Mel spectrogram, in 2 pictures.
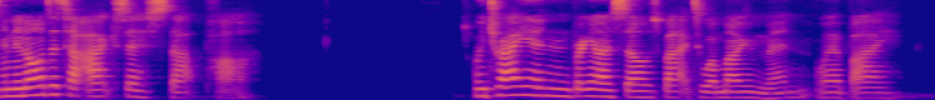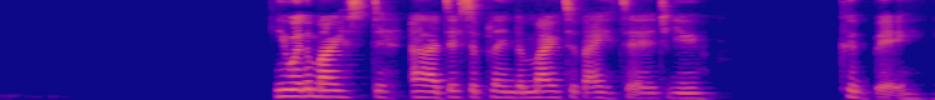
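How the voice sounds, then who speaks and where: A woman leading a guided meditation in a soothing, gentle manner, with measured instructions and pauses. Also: fairly low pitch, fairly even intonation.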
